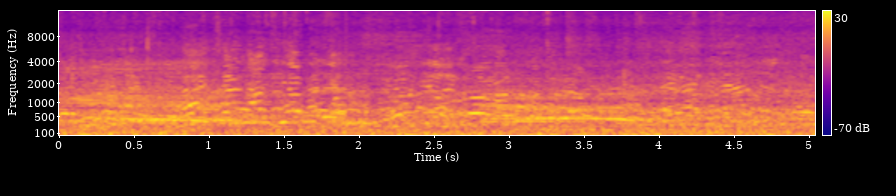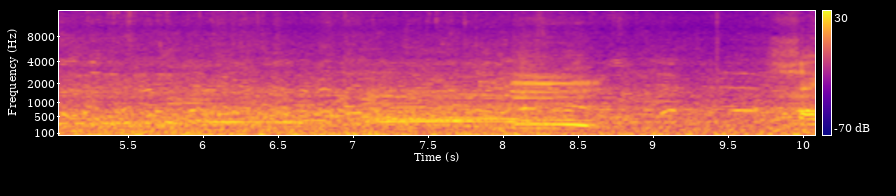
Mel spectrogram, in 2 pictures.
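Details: Sahiwal bull calves at the Raniganj cattle market on 29 June, after stormy rain. Several short mooing calls are partly buried under dense crowd chatter and background hubbub.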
